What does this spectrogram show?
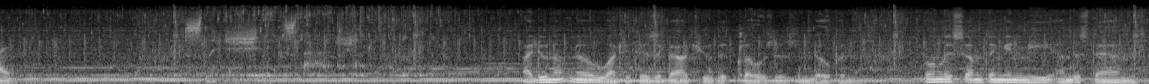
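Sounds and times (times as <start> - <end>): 
rain pouring: 0.0 - 11.4
speech: 2.9 - 3.6, 5.2 - 11.4.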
